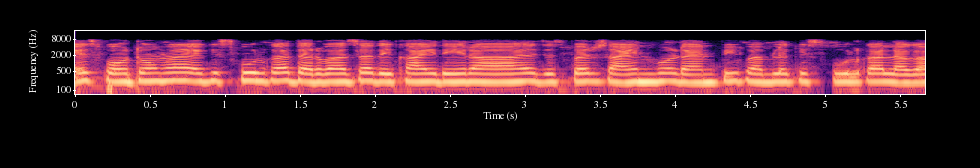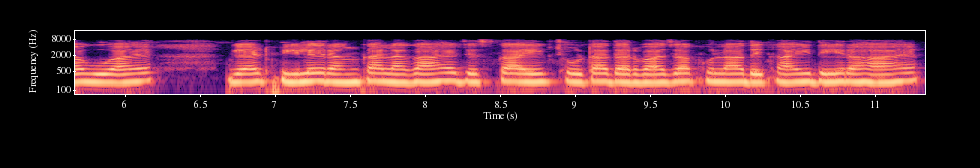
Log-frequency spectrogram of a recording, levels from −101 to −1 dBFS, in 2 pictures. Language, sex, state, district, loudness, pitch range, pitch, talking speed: Hindi, female, Rajasthan, Churu, -12 LUFS, 205-220 Hz, 210 Hz, 195 wpm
